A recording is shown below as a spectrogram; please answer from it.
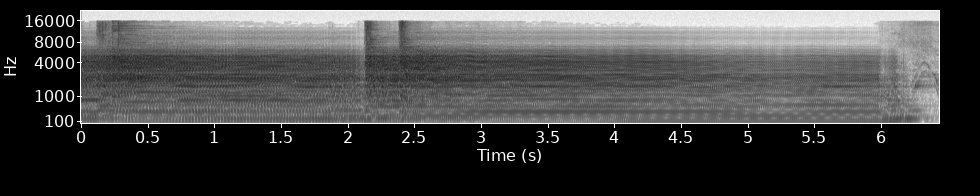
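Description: Nash T-57 Telecaster-style electric guitar played through a Walrus Audio Jupiter fuzz pedal into a Morgan RCA35 amp: thick fuzz-distorted chords. A chord is struck at the start and restruck twice about two seconds in, then rings out until it is muted near the end.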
